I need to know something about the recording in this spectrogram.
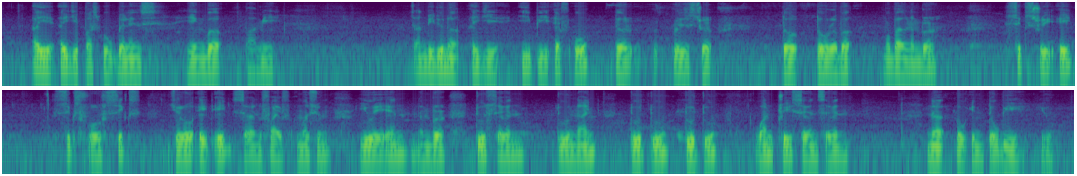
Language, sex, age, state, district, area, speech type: Manipuri, male, 30-45, Manipur, Churachandpur, rural, read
